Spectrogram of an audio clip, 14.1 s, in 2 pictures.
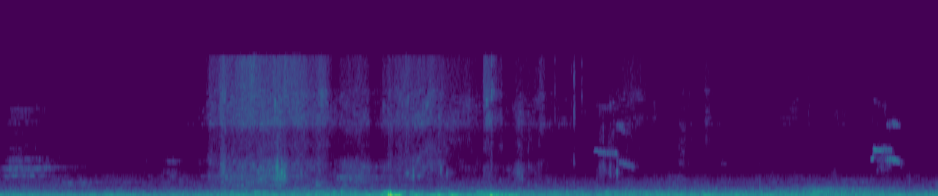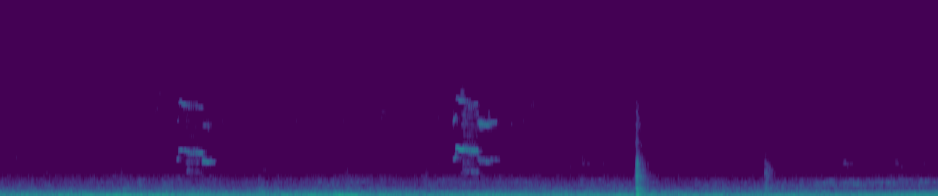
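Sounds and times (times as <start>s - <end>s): low hum and rumble: 0.0s - 14.0s
bird chirping: 10.4s - 10.8s.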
